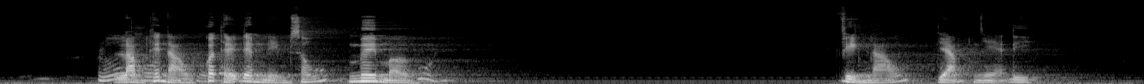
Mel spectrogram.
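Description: An elderly man speaks calmly and warmly into a close microphone, with pauses.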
